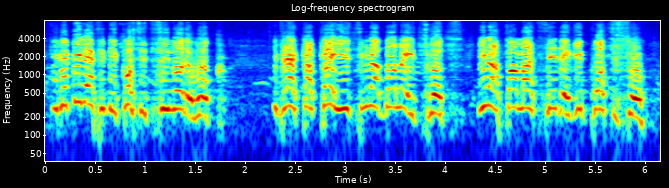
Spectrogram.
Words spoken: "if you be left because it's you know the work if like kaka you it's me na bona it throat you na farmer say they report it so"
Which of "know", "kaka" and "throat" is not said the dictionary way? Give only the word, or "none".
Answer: throat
